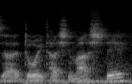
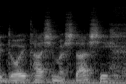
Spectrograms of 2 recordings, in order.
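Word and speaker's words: どういたしまして: It's doi tashimashite, but he would always say doi tashimashitashi.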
